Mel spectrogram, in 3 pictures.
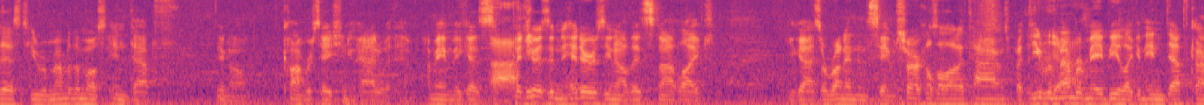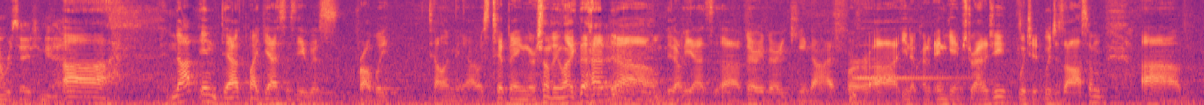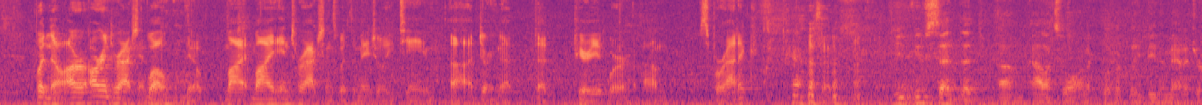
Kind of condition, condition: setting, busy venue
